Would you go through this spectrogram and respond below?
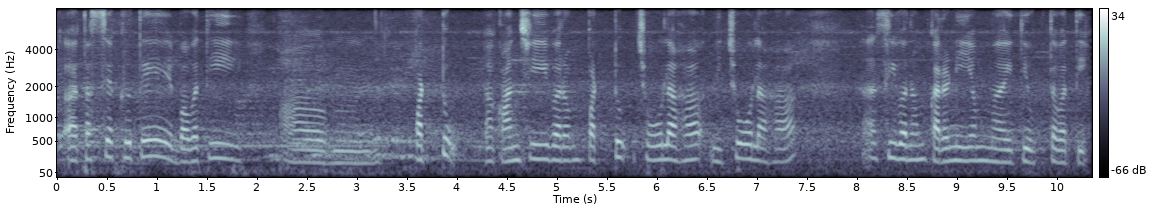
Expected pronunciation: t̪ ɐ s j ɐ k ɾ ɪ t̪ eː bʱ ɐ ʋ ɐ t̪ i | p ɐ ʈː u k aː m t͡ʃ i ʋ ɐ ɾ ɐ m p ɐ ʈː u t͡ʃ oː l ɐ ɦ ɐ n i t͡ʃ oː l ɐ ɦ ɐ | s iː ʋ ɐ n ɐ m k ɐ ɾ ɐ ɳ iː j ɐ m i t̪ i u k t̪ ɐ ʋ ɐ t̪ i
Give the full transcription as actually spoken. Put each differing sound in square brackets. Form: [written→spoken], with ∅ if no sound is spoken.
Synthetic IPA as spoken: t̪ ɐ s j ɐ k ɾ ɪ t̪ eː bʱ ɐ ʋ ɐ t̪ i | p ɐ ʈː u k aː [m→ɲ] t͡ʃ [i→iː] ʋ ɐ ɾ ɐ m p ɐ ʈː u t͡ʃ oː l ɐ ɦ ɐ n i t͡ʃ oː l ɐ ɦ ɐ | s iː ʋ ɐ n ɐ m k ɐ ɾ ɐ ɳ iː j ɐ m i t̪ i u k t̪ ɐ ʋ ɐ t̪ i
